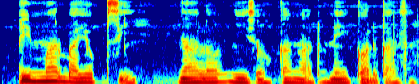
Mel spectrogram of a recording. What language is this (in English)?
Luo (Kenya and Tanzania)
